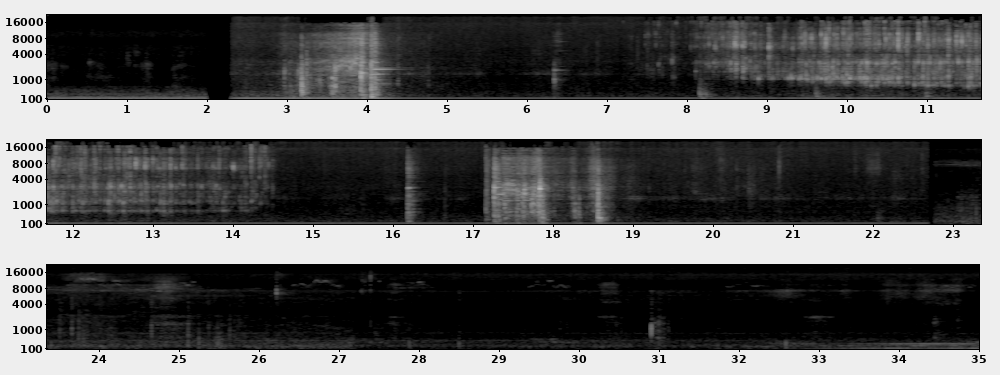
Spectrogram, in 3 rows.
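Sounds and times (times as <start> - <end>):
low electrical hum: 0.0 - 22.7
dishware clattering: 3.0 - 4.4, 17.2 - 18.8
water running: 7.2 - 14.6.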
